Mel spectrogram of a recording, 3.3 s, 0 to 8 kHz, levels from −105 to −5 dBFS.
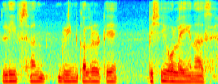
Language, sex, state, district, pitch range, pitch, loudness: Nagamese, male, Nagaland, Dimapur, 105-115 Hz, 115 Hz, -17 LUFS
